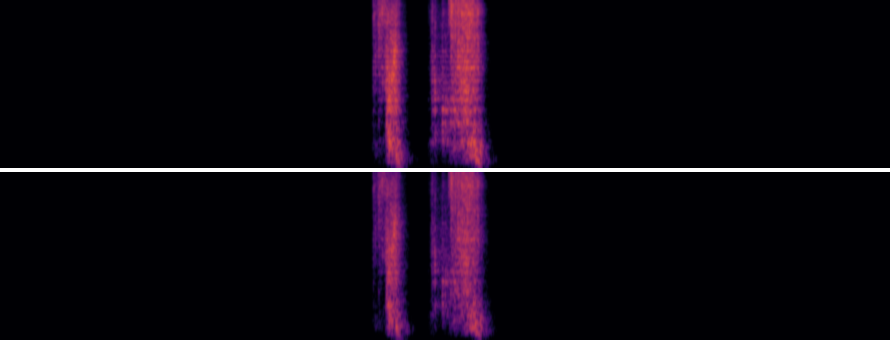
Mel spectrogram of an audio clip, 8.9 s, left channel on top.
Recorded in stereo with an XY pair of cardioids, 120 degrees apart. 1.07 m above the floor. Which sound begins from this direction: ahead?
Tearing paper, at 3.7 s.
